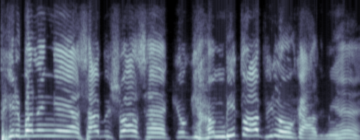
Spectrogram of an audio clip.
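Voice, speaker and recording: A man speaks with lively intonation. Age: 70s. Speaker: retired teacher on hunger strike. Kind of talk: interview at a protest. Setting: outdoors at a protest site. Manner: impassioned pleading.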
